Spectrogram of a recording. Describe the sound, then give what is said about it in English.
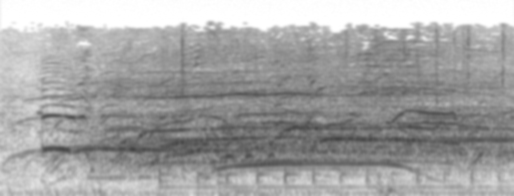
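Protesters in Canada cheer and shout as they pull down a Queen Victoria statue. A loud, dense mass of voices holds steady throughout, with a rhythmic chanted pulse running beneath the roar. “What you're hearing there is the sound of protesters in Canada pulling down a statue of Queen Victoria.”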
